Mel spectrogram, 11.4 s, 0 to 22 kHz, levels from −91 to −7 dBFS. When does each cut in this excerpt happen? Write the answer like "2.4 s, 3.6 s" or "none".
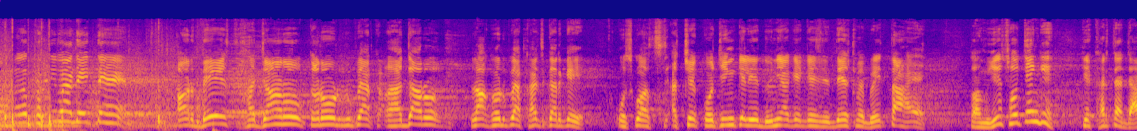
none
